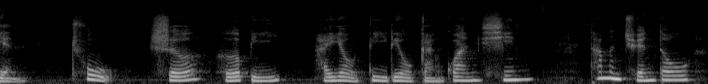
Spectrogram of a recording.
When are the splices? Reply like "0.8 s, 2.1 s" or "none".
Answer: none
